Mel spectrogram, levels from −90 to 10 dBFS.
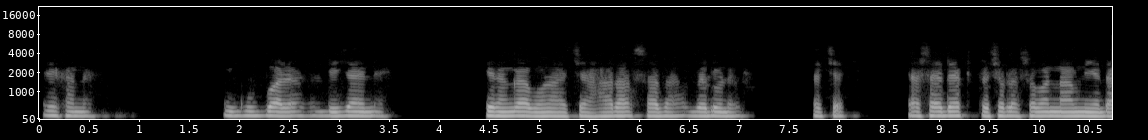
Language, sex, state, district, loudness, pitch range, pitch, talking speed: Bengali, male, West Bengal, Jalpaiguri, -26 LUFS, 140-150 Hz, 145 Hz, 105 wpm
